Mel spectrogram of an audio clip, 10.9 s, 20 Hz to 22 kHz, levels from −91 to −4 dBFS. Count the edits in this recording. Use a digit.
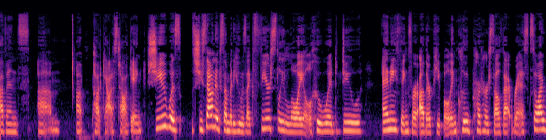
2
